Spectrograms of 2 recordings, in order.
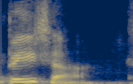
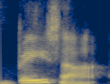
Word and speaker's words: beta: But the word beta comes from the Greek word vita, which is the letter B, and so I know the real way to pronounce it is beta and not beta, and I have told them that.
